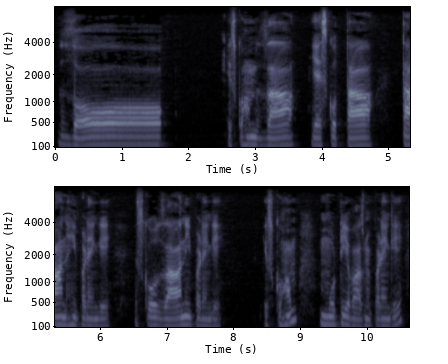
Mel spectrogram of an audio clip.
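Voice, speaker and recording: A man teaching a Quran reading lesson. He explains each rule, then slowly drawls out the letter sounds for the listener. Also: fairly low pitch, flat delivery, no echo. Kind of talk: step-by-step recitation lesson. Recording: dull dry lo-fi recording.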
